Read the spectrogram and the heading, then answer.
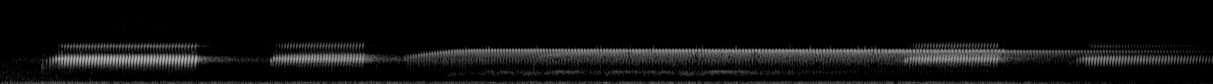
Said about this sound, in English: But let's listen to the same recording after it's been equalized to simulate what the toads hear.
